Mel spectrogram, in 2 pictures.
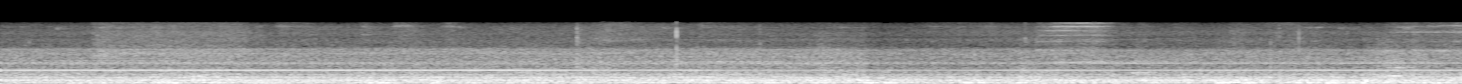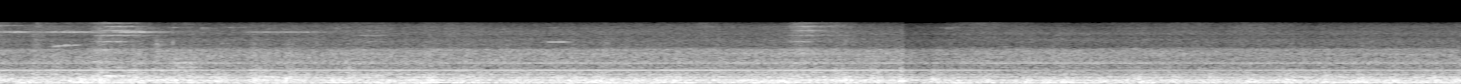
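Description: A passenger train running, heard from inside the carriage: a steady rumble of wheels on track with a constant whine on top. Short high-pitched wheel squeals come in a few times, about a third of the way in, around the middle and again about three quarters through.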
